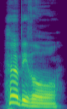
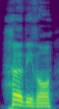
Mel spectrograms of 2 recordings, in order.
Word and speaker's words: herbivore: herb by the way you pronounce the h and the word herbivore for example this stomach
